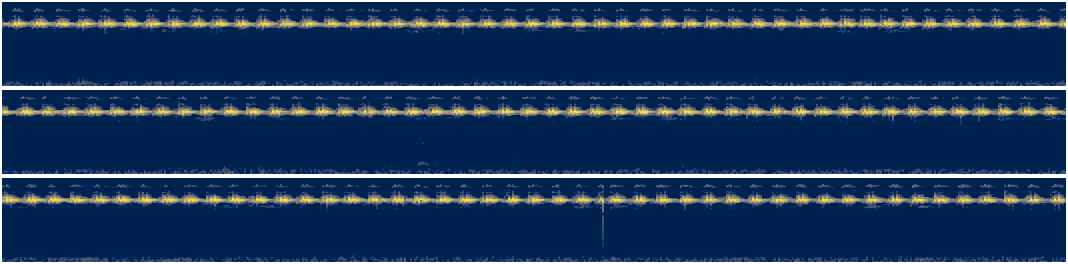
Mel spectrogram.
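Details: High, shrill cricket chorus from a group of singing crickets while one eats; rapid regular pulses continue without pause, a brief faint click near the middle and a soft low hum beneath.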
